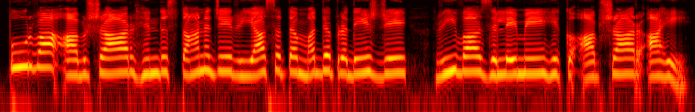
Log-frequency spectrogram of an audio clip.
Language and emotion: Sindhi, neutral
